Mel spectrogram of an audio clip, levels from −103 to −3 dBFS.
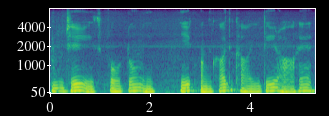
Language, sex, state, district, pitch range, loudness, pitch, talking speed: Hindi, male, Madhya Pradesh, Katni, 90-115 Hz, -18 LUFS, 105 Hz, 115 wpm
